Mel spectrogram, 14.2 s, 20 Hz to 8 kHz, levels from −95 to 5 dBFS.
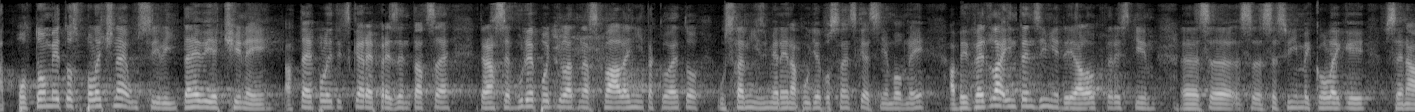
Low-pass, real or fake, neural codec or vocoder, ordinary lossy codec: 7.2 kHz; fake; vocoder, 22.05 kHz, 80 mel bands, Vocos; AAC, 32 kbps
